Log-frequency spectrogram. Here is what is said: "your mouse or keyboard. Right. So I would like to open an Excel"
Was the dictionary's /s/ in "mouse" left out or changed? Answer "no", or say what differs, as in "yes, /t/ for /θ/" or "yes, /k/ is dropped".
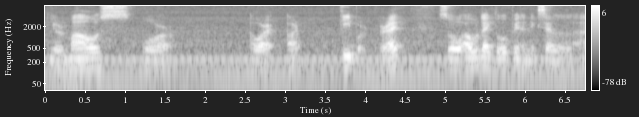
no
